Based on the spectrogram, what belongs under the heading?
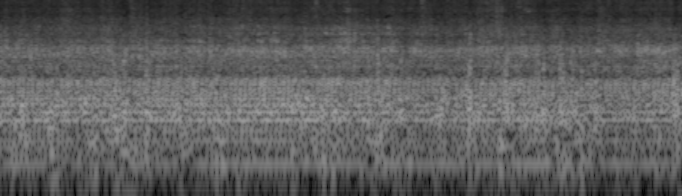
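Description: Steady running noise of a moving diesel passenger train heard from on board: the drone of the engine with the rumble of wheels on the track, unbroken throughout.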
